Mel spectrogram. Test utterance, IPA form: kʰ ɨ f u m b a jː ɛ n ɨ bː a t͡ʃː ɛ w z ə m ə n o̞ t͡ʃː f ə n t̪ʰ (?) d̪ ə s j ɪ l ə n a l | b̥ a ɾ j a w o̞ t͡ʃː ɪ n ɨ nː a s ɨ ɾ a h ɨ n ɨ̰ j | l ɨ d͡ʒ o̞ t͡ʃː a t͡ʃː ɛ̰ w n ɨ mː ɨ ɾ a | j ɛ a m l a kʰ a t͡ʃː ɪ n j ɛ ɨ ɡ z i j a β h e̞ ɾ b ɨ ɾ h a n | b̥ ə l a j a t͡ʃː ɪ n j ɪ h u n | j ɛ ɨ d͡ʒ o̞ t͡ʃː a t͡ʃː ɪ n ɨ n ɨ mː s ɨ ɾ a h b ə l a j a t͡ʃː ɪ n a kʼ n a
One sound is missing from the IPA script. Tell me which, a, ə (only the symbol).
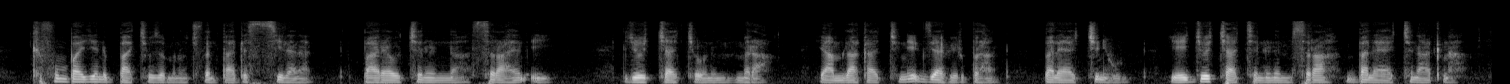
a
